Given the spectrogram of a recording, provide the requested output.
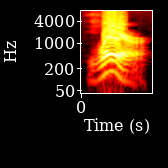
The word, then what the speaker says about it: where: have highlighted in green the letter H highlighted in green what is it about the H that's significant well it's significant because first of all it's not pronounced it's silent but this is what makes the difference in the pronunciation of these two words while silent it influences the sound and the pronunciation of this word where now in order to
